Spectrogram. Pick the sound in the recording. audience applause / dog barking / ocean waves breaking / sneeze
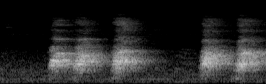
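dog barking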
